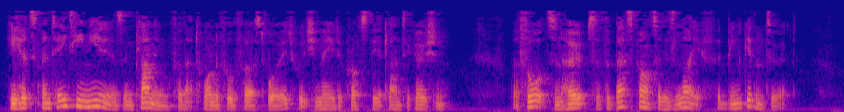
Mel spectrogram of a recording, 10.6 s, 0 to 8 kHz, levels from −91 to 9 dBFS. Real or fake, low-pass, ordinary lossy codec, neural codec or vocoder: real; 7.2 kHz; MP3, 24 kbps; none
